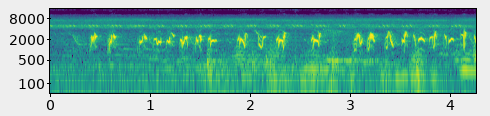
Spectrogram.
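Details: Sooty-headed bulbul (trucukan) lure song in quick 'cuk cuk' chirps that come in uneven clusters, somewhat fainter, over a steady high-pitched hum and faint low background sounds.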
